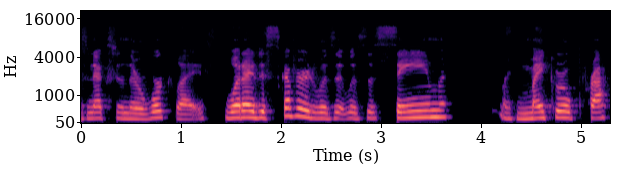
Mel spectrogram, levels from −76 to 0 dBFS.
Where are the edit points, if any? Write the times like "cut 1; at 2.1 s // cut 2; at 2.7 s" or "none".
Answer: cut 1; at 1.3 s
